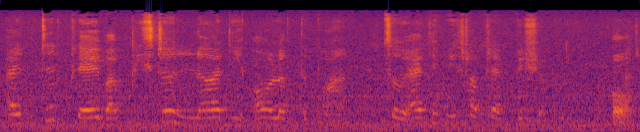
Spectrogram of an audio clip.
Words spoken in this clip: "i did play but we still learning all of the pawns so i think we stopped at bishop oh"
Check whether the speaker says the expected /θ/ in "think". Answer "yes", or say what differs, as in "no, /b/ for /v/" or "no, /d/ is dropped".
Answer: no, /t/ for /θ/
